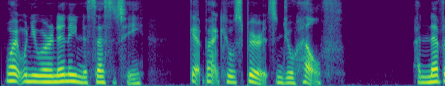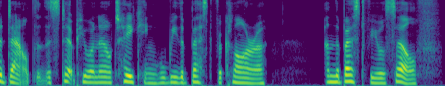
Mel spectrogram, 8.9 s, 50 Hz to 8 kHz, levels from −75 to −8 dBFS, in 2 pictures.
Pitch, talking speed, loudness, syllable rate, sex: 190 Hz, 220 wpm, -19 LUFS, 6.6 syllables/s, female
